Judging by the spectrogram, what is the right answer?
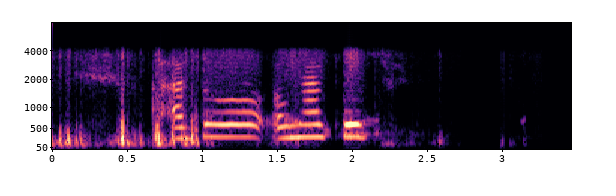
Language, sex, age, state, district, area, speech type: Santali, female, 18-30, West Bengal, Bankura, rural, conversation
